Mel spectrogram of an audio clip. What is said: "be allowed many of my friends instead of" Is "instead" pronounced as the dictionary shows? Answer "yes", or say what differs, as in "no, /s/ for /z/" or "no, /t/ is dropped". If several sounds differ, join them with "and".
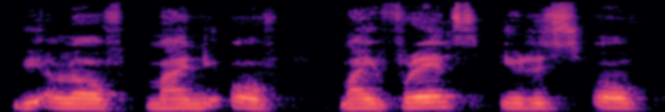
no, /s/ is dropped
